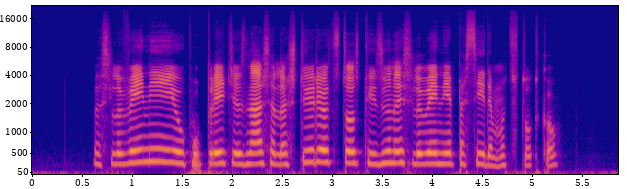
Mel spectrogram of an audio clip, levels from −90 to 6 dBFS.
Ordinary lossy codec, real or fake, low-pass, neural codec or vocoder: none; fake; 19.8 kHz; autoencoder, 48 kHz, 32 numbers a frame, DAC-VAE, trained on Japanese speech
